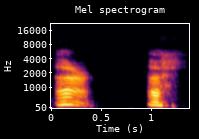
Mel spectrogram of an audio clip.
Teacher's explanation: اور اس سے تھوڑا سا اوپر، اب جس کو وسط حلق یہاں پہ لکھا گیا ہے، یہ عین ہا، یہ اس کا مخرج ہے، یہ حلق کے درمیان سے ادا ہوتے ہیں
